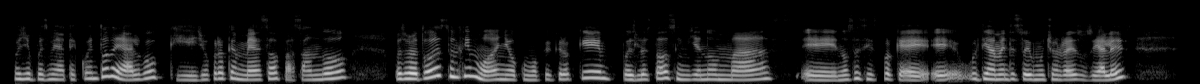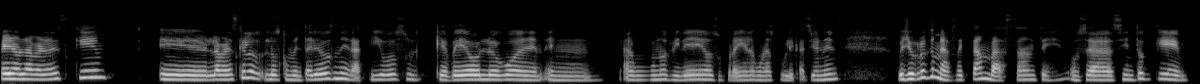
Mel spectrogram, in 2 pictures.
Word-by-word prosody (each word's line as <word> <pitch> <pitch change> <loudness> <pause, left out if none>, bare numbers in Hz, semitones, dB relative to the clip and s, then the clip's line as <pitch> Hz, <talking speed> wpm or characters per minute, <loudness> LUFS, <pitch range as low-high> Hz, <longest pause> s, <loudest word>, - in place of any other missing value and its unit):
Oye, 255 0 -1
pues, 230 0 -5
mira, 230 -1 -3
te 230 -1 -11
cuento 275 +7 -2
de 355 - +3
algo 250 +9 -1
que 205 -1 -9
yo 225 0 -7
creo 265 +3 -2
que 280 +1 -2
me 220 -3 0
ha - - +2
estado 260 +4 -2
pasando, 255 +7 -2 0.4
pues, 255 - +1
sobre 260 -1 +7
todo 295 +5 +3
este 390 0 +2
último 350 - +1
año, 220 0 -2
como 210 -2 -7
que 225 +2 -11
creo 235 +2 -3
que, 295 +2 0
pues, 220 -1 +1
lo - - -1
he - - -3
estado 270 +6 -1
sintiendo 225 -2 -4
más, 220 +4 -2 0.3
eh, 200 -2 -1
no 215 +2 -3
sé 275 +3 -4
si 240 - -6
es 225 - -12
porque, 220 -6 -2
eh, 210 +1 -2
últimamente 245 -2 -1
estoy 230 -1 +1
mucho 225 +1 -5
en 220 - -5
redes 220 +1 0
sociales, 210 - 0 0.6
pero 250 -1 +9
la 240 -1 +6
verdad 230 +1 +2
es 265 0 -4
que, 325 +1 +1 0.5
eh, 220 -3 +5
la 220 +2 +4
verdad 220 0 +5
es 230 - -5
que 310 - +1
los 295 -5 +1
los 225 -1 0
comentarios 220 +4 +1
negativos 230 -3 -1
ul 230 -2 -8
que 210 -2 0
veo 215 +2 +6
luego 220 0 +3
en 205 -2 0
en 190 -1 -6 0.2
algunos 210 +2 -3
videos 215 +1 -1
o - - -18
por - - -8
ahí 200 - -2
en 205 - -3
algunas 200 -1 -5
publicaciones, 215 +3 -5 0.6
pues, 235 - +3
yo 250 - +8
creo 310 +5 +1
que 350 - +2
me 250 - +5
afectan 215 +6 -1
bastante, 215 +1 -3
o 205 -4 -5
sea, 205 -1 +2
siento 225 +5 -3
que 235 -5 +1
225 Hz, 205 wpm, -22 LUFS, 210-255 Hz, 0.6 s, pero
